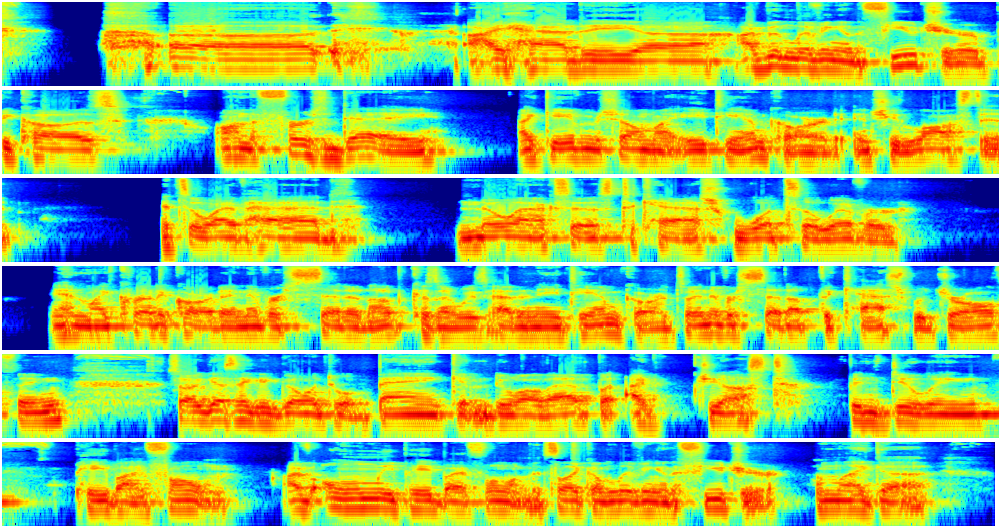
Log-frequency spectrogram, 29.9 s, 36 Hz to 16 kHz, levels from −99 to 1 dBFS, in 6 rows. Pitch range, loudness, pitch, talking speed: 105-125 Hz, -14 LUFS, 115 Hz, 195 wpm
